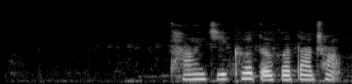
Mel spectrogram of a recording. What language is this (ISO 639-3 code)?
zho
